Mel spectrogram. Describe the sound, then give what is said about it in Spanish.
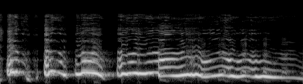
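A voice imitating the crying wail of a cartoon dog, a dog from the cartoons with Shaggy that gets scared of everything: three short sobbing yelps, then one long, loud, wavering howl that slowly slides lower in pitch. “ahí va el, perro llorón.”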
